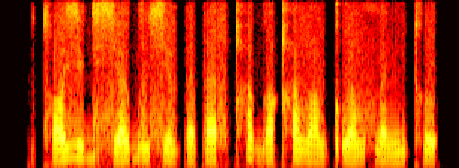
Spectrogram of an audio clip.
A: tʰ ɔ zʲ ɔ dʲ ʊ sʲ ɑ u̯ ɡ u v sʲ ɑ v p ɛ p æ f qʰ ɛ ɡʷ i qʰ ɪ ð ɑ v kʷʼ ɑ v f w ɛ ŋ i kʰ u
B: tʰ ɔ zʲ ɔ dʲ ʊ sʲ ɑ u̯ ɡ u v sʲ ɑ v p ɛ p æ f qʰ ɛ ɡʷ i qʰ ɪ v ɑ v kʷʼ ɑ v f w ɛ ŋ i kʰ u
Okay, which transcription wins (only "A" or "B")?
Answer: B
